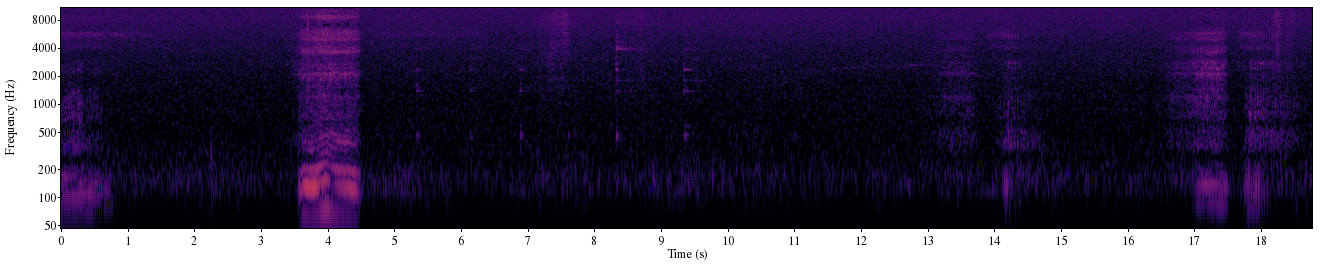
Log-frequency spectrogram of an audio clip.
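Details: Two rough, rattling snores about fourteen seconds apart during sleep, separated by quiet room noise; snoring.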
